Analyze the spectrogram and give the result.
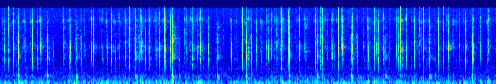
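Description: A mechanical keyboard with a transparent acrylic case, pink and teal plastic keycaps and Gateron Brown switches is typed on rapidly with fingertips. The result is a dense, steady stream of short, bright clacks and clicks centred in the upper mids, with very little low end and each keystroke dying away almost instantly.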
